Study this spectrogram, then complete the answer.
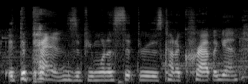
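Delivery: ordinary talk, nothing marked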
